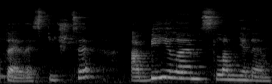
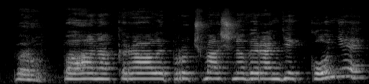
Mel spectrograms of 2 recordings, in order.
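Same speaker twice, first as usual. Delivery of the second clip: louder, astonished cry; amazed exclamation; 4 semitones higher, 8 dB louder than usual. Acted. Tommy amazed at the horse on the veranda, loud surprise. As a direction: gasp it out in wonder. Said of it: "divil se Tommy".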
